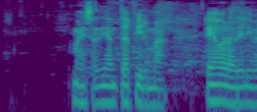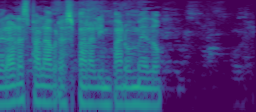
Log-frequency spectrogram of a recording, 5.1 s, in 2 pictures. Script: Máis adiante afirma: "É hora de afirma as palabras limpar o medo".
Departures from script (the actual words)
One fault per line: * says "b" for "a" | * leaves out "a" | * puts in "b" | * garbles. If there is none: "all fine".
* says "liberar" for "afirma"
* puts in "para"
